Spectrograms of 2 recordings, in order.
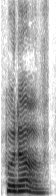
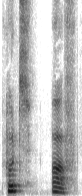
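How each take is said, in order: First: The t runs straight into the vowel. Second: The two words are said separately. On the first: The speaker calls it right. "if you link it ... we put the t before the o" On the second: The speaker calls it wrong. "If you want to pronounce it like in an unnatural way, you just say put off"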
